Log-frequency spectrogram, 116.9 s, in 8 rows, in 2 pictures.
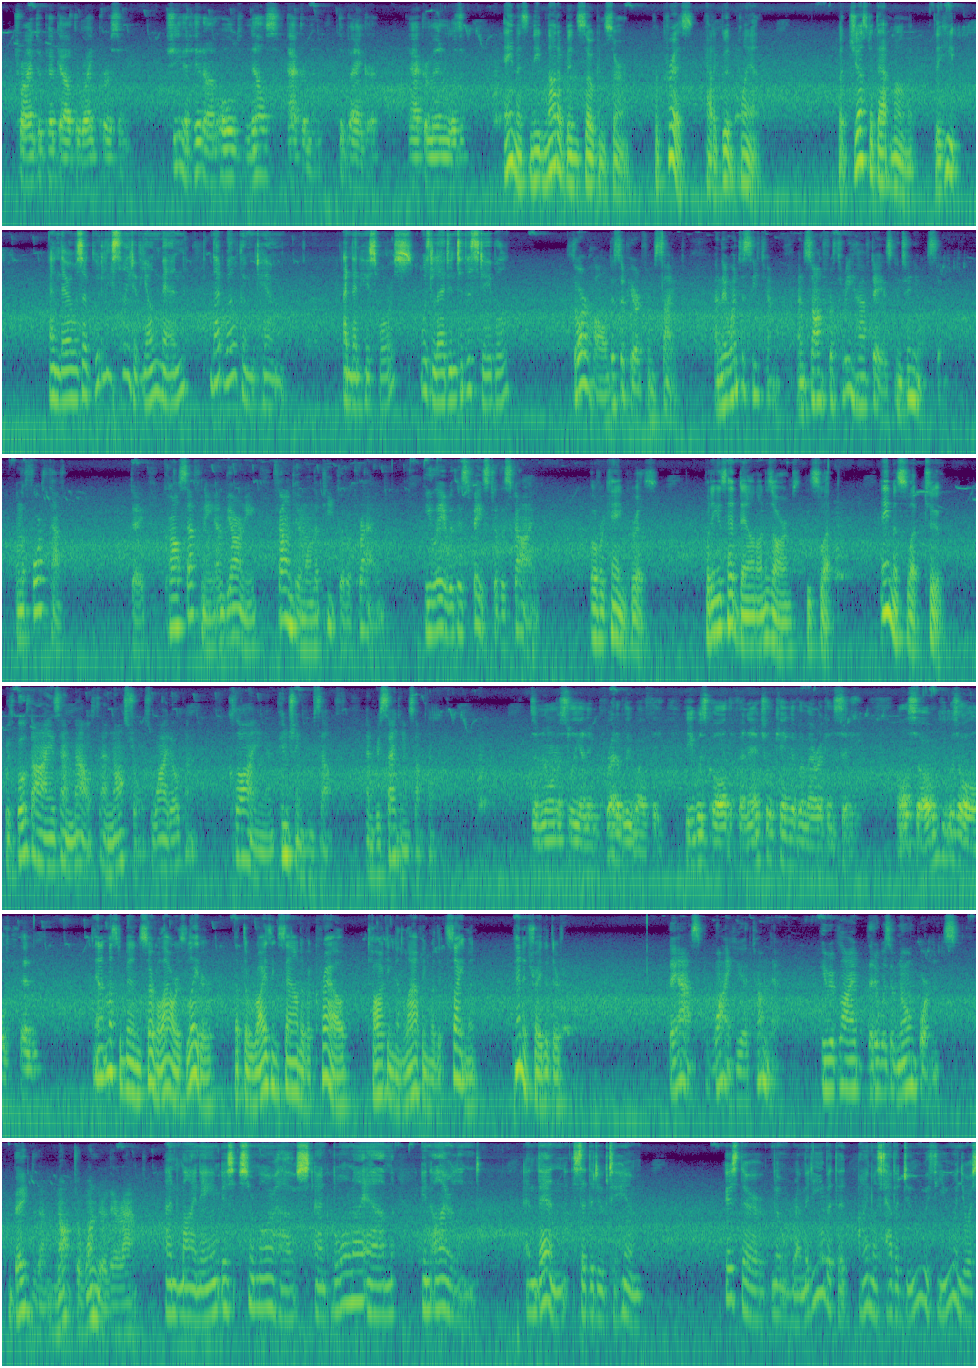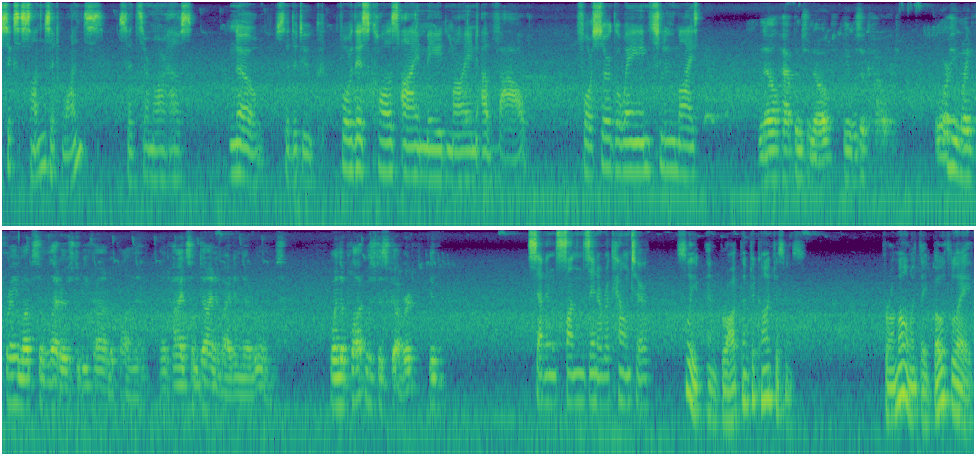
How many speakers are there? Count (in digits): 4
